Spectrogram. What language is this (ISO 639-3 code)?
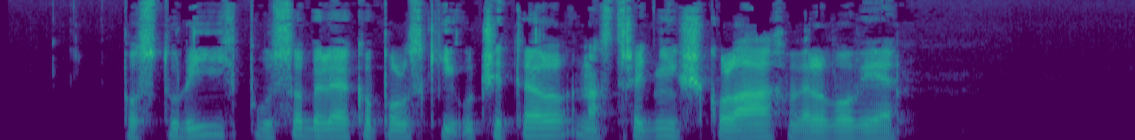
ces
